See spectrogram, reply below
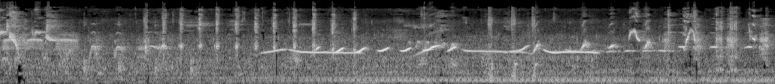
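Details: Black-winged myna song from a water-therapy tutor recording meant to make silent birds answer: a long, level whistle with short upslurred inflections, among sharp clicking pops and a steady low hum.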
